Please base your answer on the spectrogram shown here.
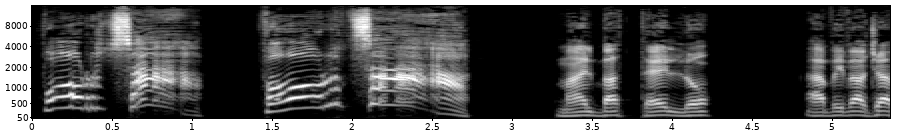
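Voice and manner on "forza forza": high cheering cry of forza; shouting. Acted. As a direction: cheer him on from the deck. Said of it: "i turisti gridavano".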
